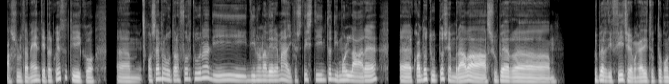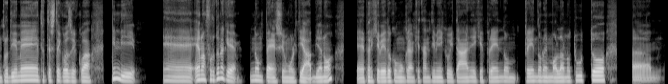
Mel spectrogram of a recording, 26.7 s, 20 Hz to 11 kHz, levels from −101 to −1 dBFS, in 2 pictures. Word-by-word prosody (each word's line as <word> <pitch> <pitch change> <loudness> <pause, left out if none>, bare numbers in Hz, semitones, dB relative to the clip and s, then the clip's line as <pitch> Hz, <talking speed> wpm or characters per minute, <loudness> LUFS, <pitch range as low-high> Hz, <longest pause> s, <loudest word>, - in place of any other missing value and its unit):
Assolutamente, 110 +5 -1
per 115 0 -1
questo 175 - -2
ti 140 -9 -3
dico, 105 -3 +1 0.5
uhm, 100 -2 -3
ho 125 - -2
sempre 170 +7 +1
avuto 145 -3 -1
la 135 - 0
fortuna 175 +7 -1
di 135 -4 -1
di 130 0 -2
non 135 0 -2
avere 135 0 +3
mai 135 -5 -2
questo 120 +6 -10
istinto 145 +1 -3
di 145 -4 -3
mollare, 130 +1 +3 0.5
uhm, 110 -2 +4
quando 130 +7 +3
tutto 140 +1 -1
sembrava 115 - +5
super 105 -5 +3 0.8
super 130 0 +3
difficile, 115 +2 +1
magari 105 +2 +3
tutto 110 +1 -4
contro 110 0 -1
di 115 +3 0
me, 130 +1 +3
tutte 120 0 -6
'ste 115 +1 -2
cose 110 -2 -1
qua. 105 0 +1 0.4
Quindi 130 - +1 0.6
è 115 -3 -3
è 135 - +2
una 145 +1 +3
fortuna 145 +7 -1
che 115 - -1 0.2
non 125 -2 -2
penso 100 -1 -1
in 100 - -1
molti 100 +2 -2
abbiano, 105 - +1 0.4
ehm, 95 +3 -1
perché 105 0 -2
vedo 105 +1 +2
comunque 105 0 -2
anche 105 0 -5
tanti 105 +1 -6
miei 105 -1 -2
coetanei 105 +1 -2
che 105 0 -7
prendon 105 0 -4 0.2
prendono 115 -1 -2
e - - 0
mollano 105 0 -1
tutto, 130 +2 +2 0.5
uhm, 65 -3 -5
115 Hz, 140 wpm, -24 LUFS, 105-130 Hz, 0.8 s, sembrava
